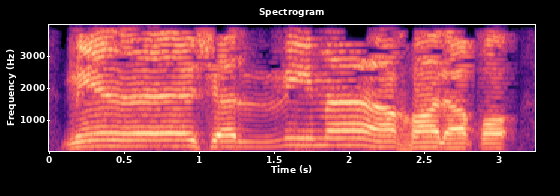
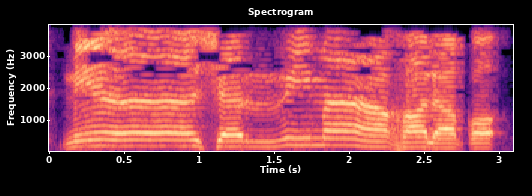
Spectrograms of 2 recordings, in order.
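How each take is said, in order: No difference in how they are said.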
